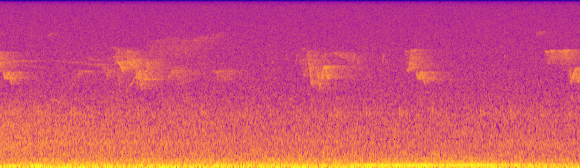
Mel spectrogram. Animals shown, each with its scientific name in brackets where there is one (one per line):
Eastern Wood-Pewee (Contopus virens)
Red-eyed Vireo (Vireo olivaceus)
Black-throated Blue Warbler (Setophaga caerulescens)
American Robin (Turdus migratorius)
